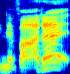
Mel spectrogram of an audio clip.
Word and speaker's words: Nevada: often hear that as the argument for why Nevada should be Nevada because supposedly it's closer to the Spanish vowel system well you know that's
